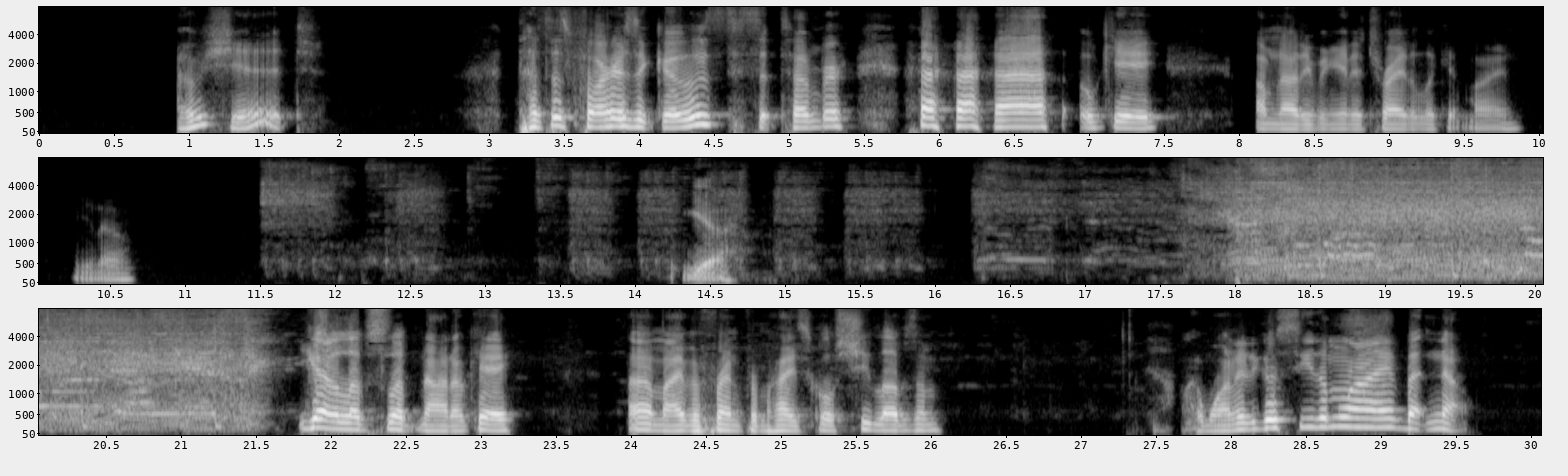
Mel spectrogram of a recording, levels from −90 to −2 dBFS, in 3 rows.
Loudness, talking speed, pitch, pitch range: -21 LUFS, 95 wpm, 150 Hz, 125-190 Hz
